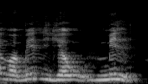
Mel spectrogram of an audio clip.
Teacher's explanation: واو ساکن اور اس سے پہلے زبر ہے تو واو لین ہے یہاں پر، یعنی نرمی اور جلدی سے پڑھیں گے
